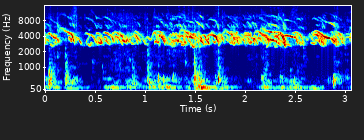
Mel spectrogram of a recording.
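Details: Many baby chicks cheep at once in a constant shrill chatter of overlapping high notes, mixed with soft low scuffling sounds.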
